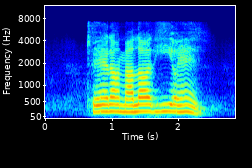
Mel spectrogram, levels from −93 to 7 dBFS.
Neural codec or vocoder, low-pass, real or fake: codec, 16 kHz, 0.5 kbps, X-Codec, HuBERT features, trained on LibriSpeech; 7.2 kHz; fake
